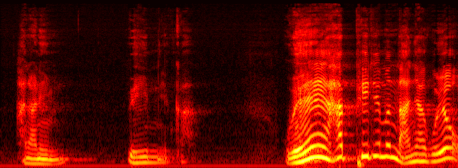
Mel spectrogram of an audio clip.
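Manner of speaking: protesting, indignant tone.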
